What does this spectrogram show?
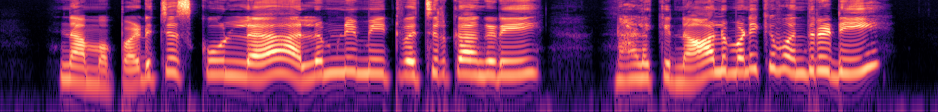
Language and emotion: Tamil, happy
